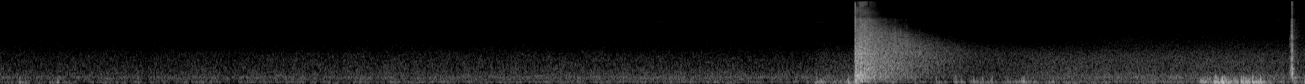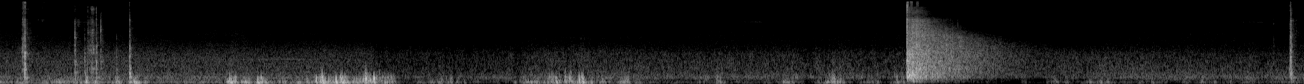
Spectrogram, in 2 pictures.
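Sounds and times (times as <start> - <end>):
wind buffeting microphone: 8.1 - 26.0
rifle shot: 8.5 - 9.7, 22.1 - 23.5
sharp clicks: 12.8 - 14.5, 25.7 - 26.0.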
